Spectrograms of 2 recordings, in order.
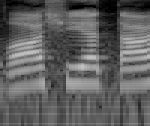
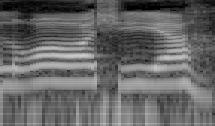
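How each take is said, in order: First: The word ends with a full 'ta' syllable. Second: The word ends with a soft 'h' sound. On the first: The speaker calls it wrong. "हम गाशियता नहीं कहेंगे" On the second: The speaker calls it right. "वक़फ़ की सूरत में हा बन जाती है"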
